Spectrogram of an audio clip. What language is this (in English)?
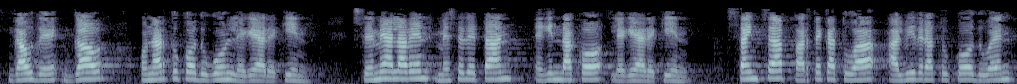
Basque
